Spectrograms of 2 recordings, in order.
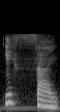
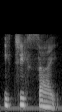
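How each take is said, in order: First: The number shortens into a doubled s sound. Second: The number keeps its full 'ichi' sound. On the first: The speaker calls it right. "One year old is いっさい" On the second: The speaker calls it wrong. "not いちさい"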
